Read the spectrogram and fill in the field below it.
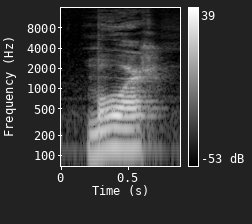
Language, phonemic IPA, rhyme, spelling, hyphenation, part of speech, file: Dutch, /moːr/, -oːr, Moor, Moor, noun, Nl-Moor.ogg
- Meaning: 1. a Moor (member of a Berber people from western North Africa, also ruling parts of Spain during the Middle Ages) 2. a black person, a negro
